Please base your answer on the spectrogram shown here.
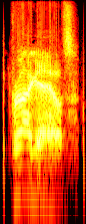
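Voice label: inform attack grenade, battlechatter, British; localized english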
